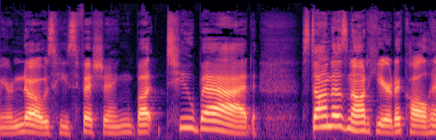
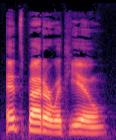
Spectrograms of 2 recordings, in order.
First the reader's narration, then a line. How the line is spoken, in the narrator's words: he says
